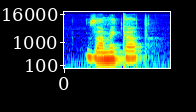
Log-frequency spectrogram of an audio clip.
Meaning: to lock
- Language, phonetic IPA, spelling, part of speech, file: Czech, [ˈzamɪkat], zamykat, verb, Cs-zamykat.ogg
